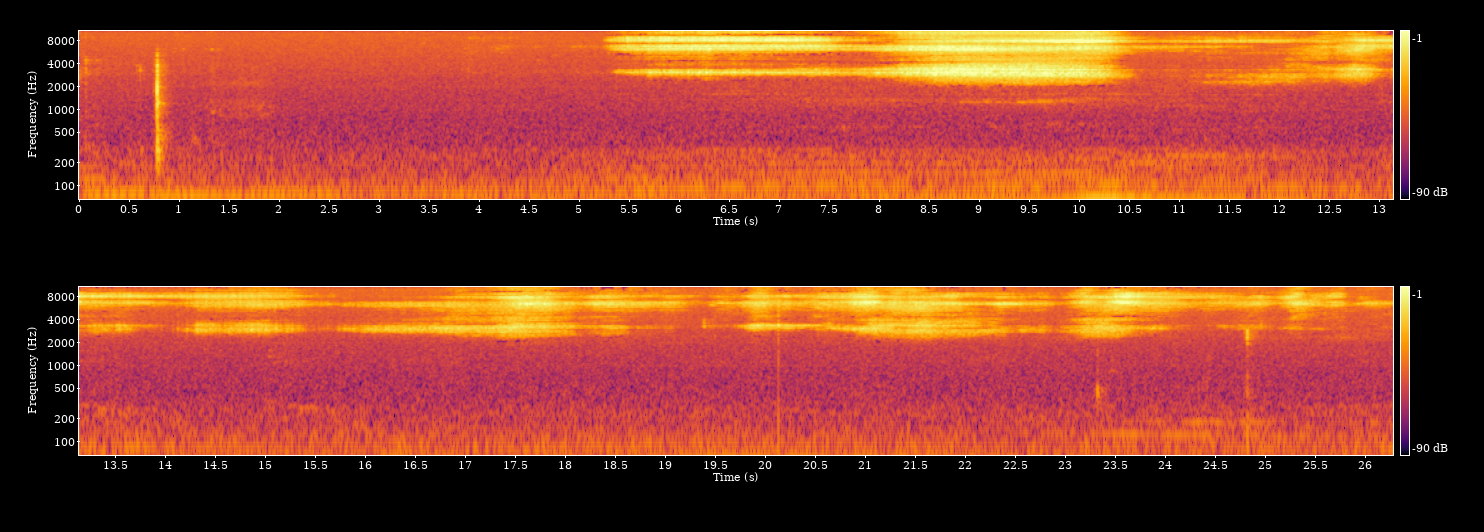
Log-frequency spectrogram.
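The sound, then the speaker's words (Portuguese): Sand pours out in a steady, grainy hiss that starts after a few seconds and keeps running with slight surges, over a low background rumble. There is no talking. “estão a deixar-se levar pelo som da areia a sair”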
